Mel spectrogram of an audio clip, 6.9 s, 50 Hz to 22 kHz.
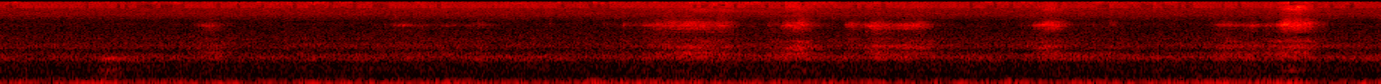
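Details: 1996 Harbor Breeze Marco Island 52-inch ceiling fan, hugger mounted: low steady hum with faint, irregular high chirps about every second; worn, bad fan bearings.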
